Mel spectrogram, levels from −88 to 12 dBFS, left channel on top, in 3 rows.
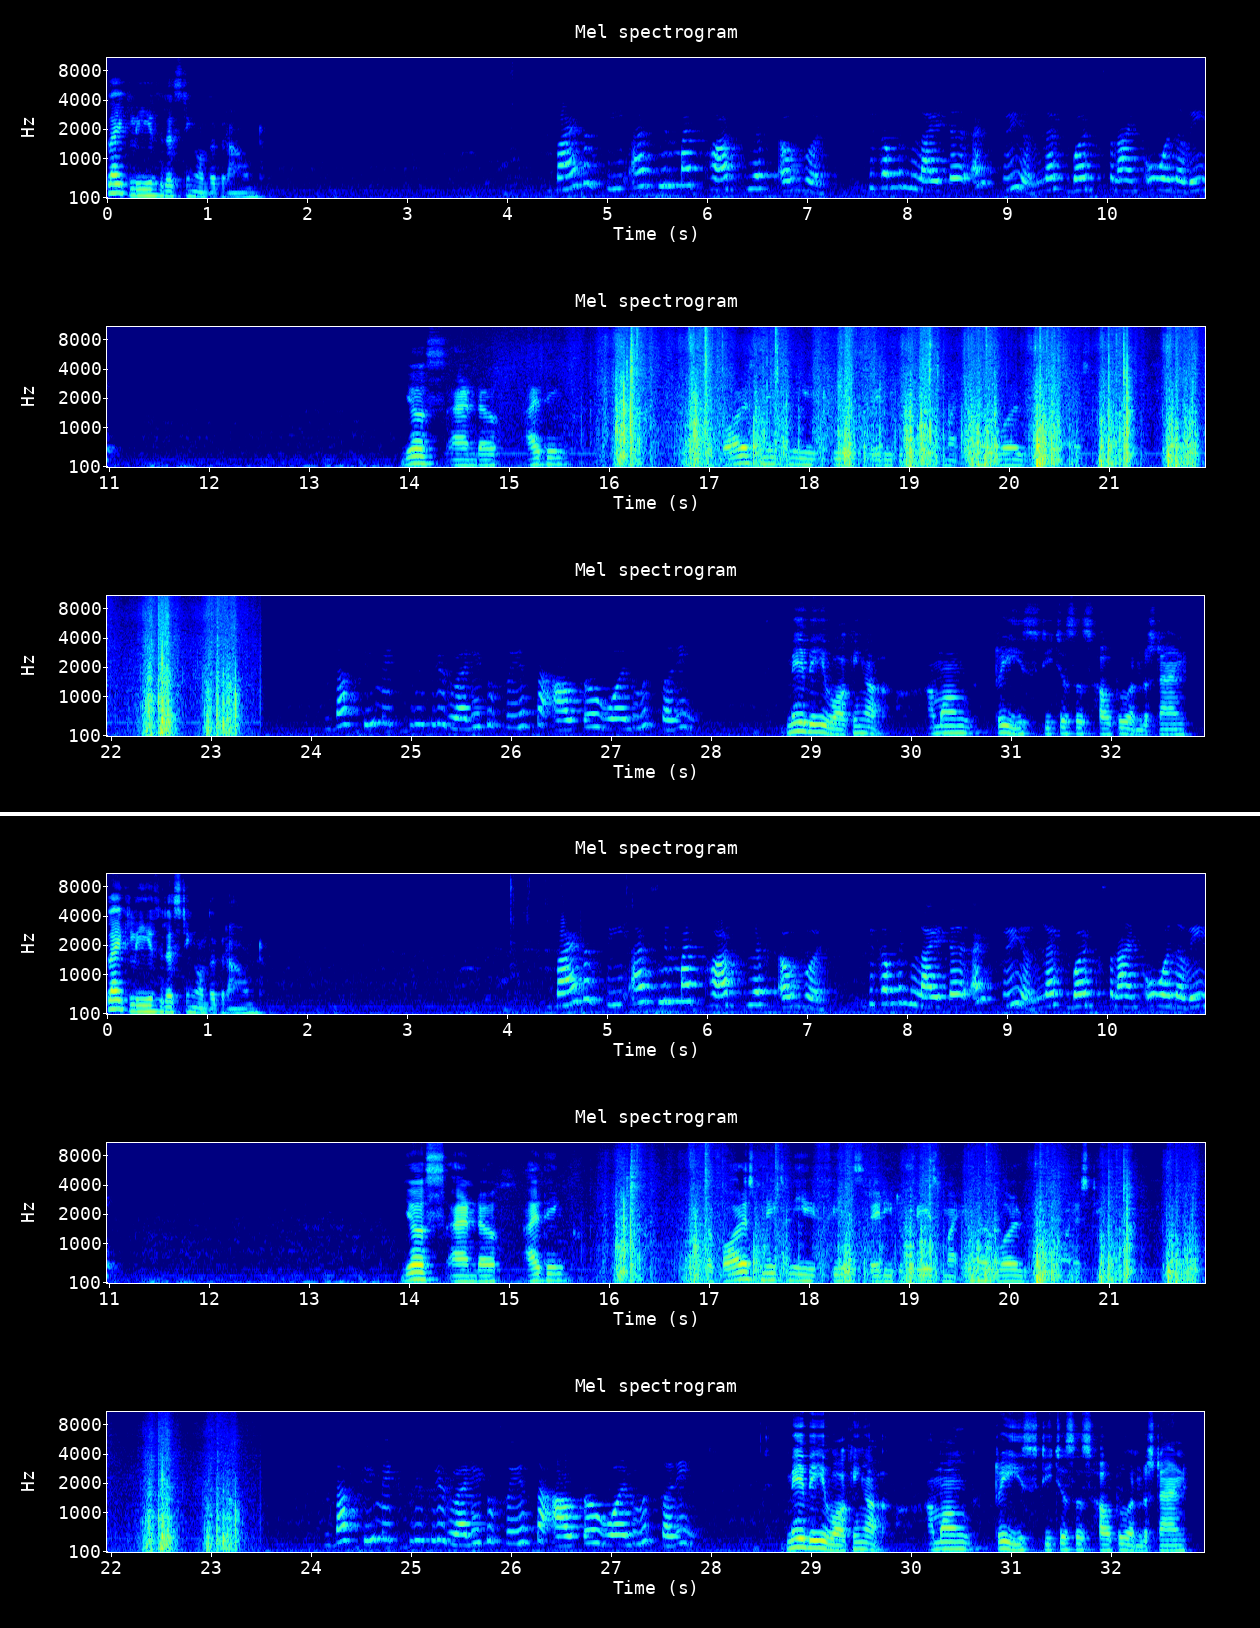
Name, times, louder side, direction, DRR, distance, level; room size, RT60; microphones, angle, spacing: voice 1, 0.0-1.5 13.9-14.9 15.2-15.6 17.0-20.8 28.8-29.8 30.2-32.8, right 4 dB, 65° right, 0.9 m, -40 dB
voice 2, 4.5-7.2 7.6-11.1 24.2-27.9, right 5 dB, 35° right, 0.5 m, -48 dB
sound 1, 15.7-22.0 22.3-23.5, left 5 dB, 35° left, 0.5 m, -36 dB
6.7 x 5.0 x 3.7 m
head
